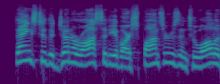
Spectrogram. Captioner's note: none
